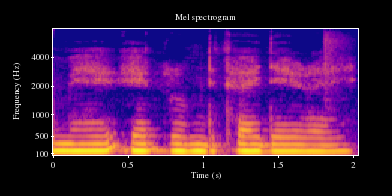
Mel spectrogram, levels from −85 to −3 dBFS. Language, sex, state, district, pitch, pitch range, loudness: Hindi, female, Arunachal Pradesh, Longding, 160 Hz, 155-165 Hz, -13 LUFS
